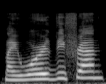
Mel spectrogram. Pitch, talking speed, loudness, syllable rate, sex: 255 Hz, 170 wpm, -15 LUFS, 4.1 syllables/s, female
